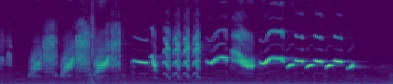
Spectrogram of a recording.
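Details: Rolling "tung roll gantung" song of a Horsfield's bush lark: harsh buzzy opening notes, then a quick rattle of clicks and a rapid series of bright whistled slurs, chirps repeated several times a second, ending abruptly.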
